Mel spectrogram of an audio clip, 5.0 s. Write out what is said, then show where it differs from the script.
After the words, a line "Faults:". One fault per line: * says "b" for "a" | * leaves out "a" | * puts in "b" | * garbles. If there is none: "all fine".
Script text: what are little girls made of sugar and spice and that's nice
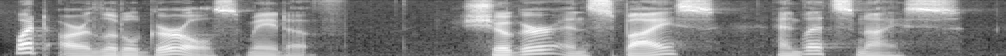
what are little girls made of sugar and spice and that's nice
Faults:
all fine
